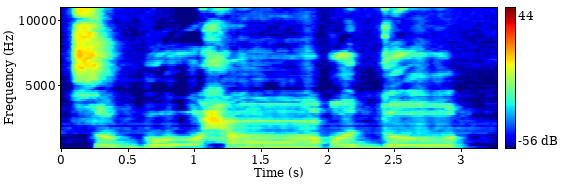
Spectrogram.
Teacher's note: So after the tanween, the next letter is qaf, which is one of the ikhfa letter. So we make ikhfa sound, like we hide the sound of noon into our nose.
